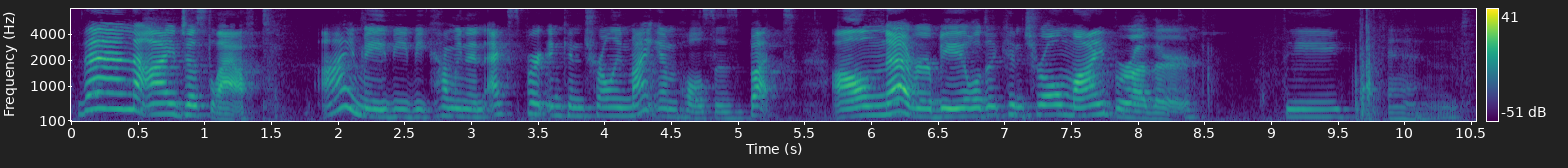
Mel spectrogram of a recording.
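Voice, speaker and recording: Animated, bright-voiced woman teacher reading aloud. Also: medium pitch, measured pace, a little hiss or hum. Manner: animated, conversational, checking in with questions. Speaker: elementary school teacher. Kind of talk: children's story read-aloud with class discussion. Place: classroom with children.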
